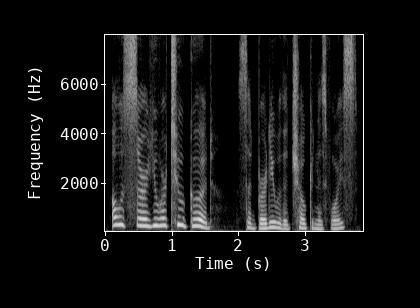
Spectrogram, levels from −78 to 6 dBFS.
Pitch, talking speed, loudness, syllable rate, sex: 225 Hz, 215 wpm, -17 LUFS, 5.5 syllables/s, female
